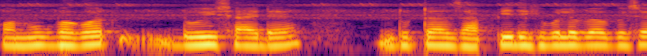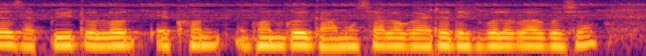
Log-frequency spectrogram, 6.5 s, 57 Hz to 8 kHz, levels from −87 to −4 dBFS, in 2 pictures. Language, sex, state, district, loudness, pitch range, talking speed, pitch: Assamese, male, Assam, Sonitpur, -17 LUFS, 145-155 Hz, 175 wpm, 150 Hz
